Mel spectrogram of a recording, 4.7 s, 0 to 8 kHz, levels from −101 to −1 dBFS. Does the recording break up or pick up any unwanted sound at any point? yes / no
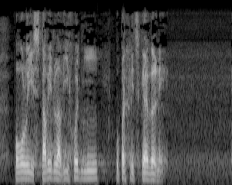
no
